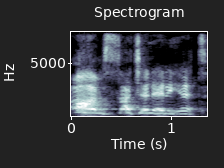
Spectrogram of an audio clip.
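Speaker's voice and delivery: loud, drawn-out yell. Retelling how a husband yells at himself in the kitchen: imitating someone yelling at himself. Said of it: "yell at himself, like".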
